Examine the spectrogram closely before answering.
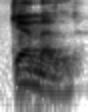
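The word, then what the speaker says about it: גימל: It's actually pronounced Gemel.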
